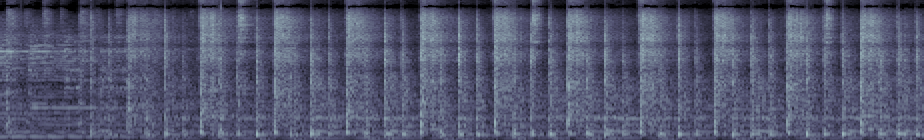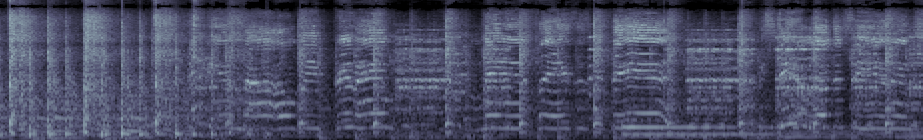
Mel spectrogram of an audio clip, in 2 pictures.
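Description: A blues band playing live: a busy drum kit part of rapid hits drives the music over electric guitar and bass. About twelve seconds in, the drums thin out and a lead line with bending notes comes forward.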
